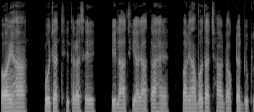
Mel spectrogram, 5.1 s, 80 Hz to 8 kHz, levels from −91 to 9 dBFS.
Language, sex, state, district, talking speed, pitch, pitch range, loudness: Hindi, male, Bihar, Jahanabad, 210 wpm, 100 Hz, 100-105 Hz, -29 LUFS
